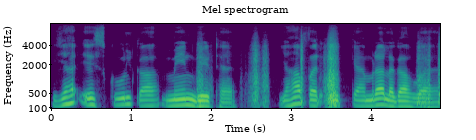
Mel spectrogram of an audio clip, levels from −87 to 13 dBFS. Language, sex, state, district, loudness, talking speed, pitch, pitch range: Hindi, male, Uttar Pradesh, Lucknow, -17 LUFS, 160 wpm, 145 Hz, 135-165 Hz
